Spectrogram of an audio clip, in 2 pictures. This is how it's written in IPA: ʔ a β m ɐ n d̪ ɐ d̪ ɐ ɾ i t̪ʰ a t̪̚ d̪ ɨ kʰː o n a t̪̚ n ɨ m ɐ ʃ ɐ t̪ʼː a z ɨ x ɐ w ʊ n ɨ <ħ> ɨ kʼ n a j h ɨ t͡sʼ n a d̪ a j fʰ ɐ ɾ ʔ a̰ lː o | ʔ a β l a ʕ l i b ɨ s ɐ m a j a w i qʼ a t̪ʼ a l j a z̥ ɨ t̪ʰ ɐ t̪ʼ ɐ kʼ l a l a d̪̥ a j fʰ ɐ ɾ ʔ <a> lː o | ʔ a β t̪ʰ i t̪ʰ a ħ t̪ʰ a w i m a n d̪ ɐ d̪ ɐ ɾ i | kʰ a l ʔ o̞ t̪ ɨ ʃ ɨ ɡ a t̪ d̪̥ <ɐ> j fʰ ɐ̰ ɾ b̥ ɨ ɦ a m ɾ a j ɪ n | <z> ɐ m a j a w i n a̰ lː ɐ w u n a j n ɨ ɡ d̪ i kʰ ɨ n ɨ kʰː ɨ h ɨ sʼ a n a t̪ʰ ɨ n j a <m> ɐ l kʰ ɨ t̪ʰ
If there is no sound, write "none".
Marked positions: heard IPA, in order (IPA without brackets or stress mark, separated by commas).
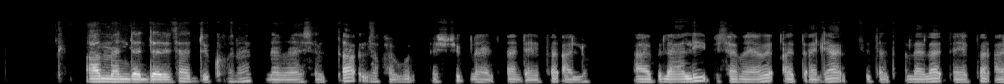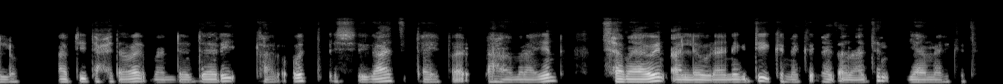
ʃ, a, a, s, m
